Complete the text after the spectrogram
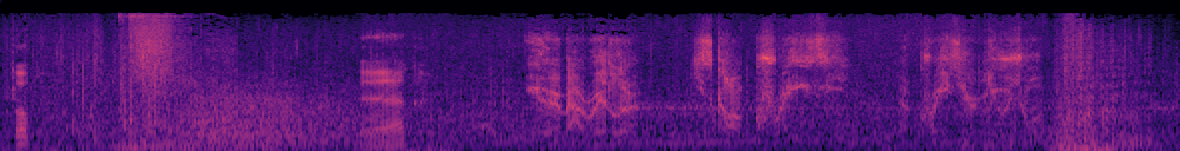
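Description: Wind rushes past during a fast glide.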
